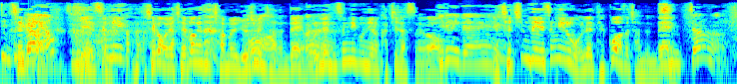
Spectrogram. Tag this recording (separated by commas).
Speech, Radio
